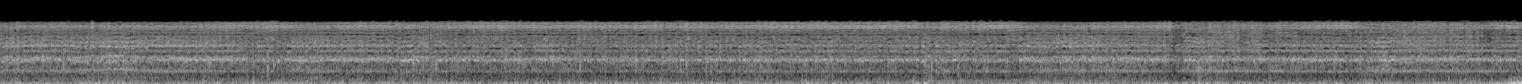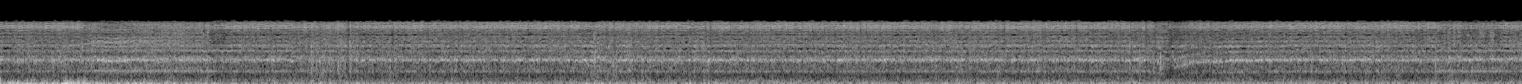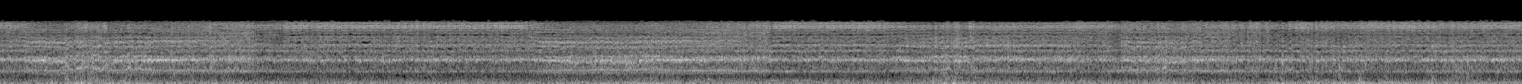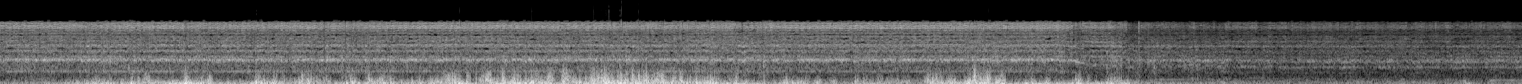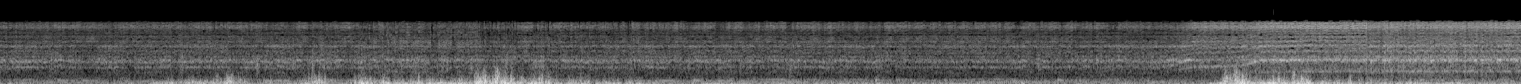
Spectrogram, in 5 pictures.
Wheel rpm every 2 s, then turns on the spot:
160, 160, 160, 160, 160, 160, 160, 160, 160, 160, 160, 160, 160, 150, 160, 160, 160, 160, 160, 160, 160, 160, 160, 160, 160, 160, 160, 160, 120, 70, 70, 70, 70, 70, 70, 70, 100, 160.
none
